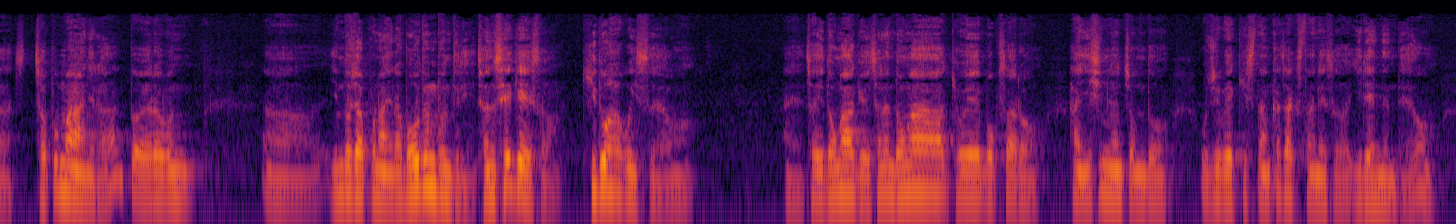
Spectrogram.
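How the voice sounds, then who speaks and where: A man with a dark, mellow tone speaks at a moderate pace, his fairly high pitch showing ordinary variation. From Korea, North Jeolla (Namwon). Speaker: pastor. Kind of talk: sermon. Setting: church with congregation. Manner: animated, engaging audience.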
